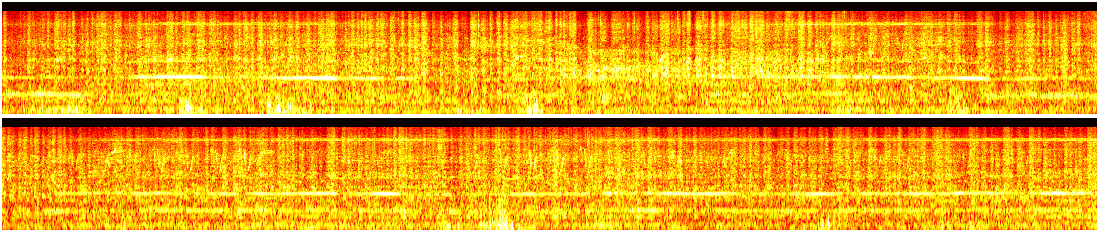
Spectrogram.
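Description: A vehicle's steady motor whine at two pitches that waver slightly with speed. A few low thumps of wind or bumps on the microphone come through, the strongest about two, three and a half, seven and twenty seconds in.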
